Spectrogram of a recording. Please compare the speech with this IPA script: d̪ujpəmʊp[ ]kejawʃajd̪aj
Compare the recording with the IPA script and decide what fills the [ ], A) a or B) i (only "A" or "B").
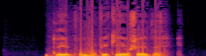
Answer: B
